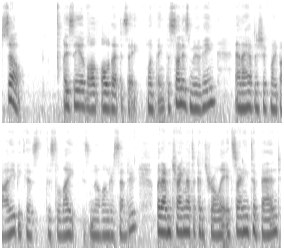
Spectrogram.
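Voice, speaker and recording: Somewhat breathy, a woman speaks with an American accent and fairly even intonation. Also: fairly low pitch for a woman, moderate pace. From Los Angeles, US. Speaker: artist and vlogger. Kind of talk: casual vlog monologue.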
